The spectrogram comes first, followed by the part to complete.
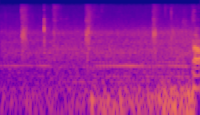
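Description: Low rumble of street traffic, growing louder toward the end, over a faint steady hum.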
